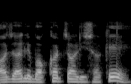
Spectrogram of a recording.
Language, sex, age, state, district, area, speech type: Nepali, male, 18-30, West Bengal, Darjeeling, rural, spontaneous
